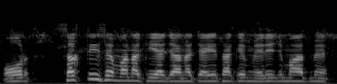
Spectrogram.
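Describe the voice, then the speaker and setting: A man's voice: a little high, normal speed, pushed and bright, a little hiss or hum. A man in his fifties from Pakistan giving an earnest political commentary monologue, addressing his viewers directly. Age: 50s. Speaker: vlogger.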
